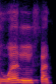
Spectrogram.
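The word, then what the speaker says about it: وَالْفَتْحُ: Jadi jangan lupa untuk menampakkan hak walfat. Fat. Jadi bacanya idza jaa nasrullahi wal fath.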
